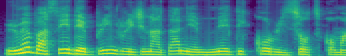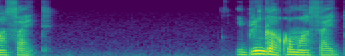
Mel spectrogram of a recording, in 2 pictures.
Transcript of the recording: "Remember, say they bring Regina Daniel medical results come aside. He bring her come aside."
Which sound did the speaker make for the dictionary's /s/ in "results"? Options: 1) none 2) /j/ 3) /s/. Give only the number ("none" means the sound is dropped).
1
